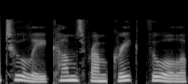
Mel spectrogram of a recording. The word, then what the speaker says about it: Thule: Unlike the Latin pronunciation, however, the air base is pronounced using the Scandinavian pronunciation with an initial hard T rather than the Latin and Greek soft TH.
